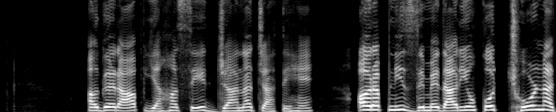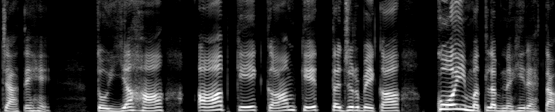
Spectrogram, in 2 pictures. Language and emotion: Urdu, angry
